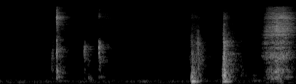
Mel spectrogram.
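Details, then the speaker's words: Run of short, sharp coughs from an adult in a small quiet room; the speaker says they are still coughing. "As you can hear, as you can hear, still still coughing. Still coughing."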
